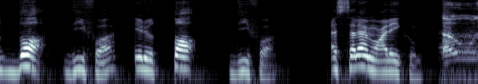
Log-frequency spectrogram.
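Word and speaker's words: ط: Et Ta, comme tu l'entends, est aussi un T emphatique. C'est pas comme la lettre T dans l'alphabet français. C'est un Ta. La même manière que l'on prononce le Da, le Ta, le son reste dans la bouche, avec la langue ayant un contact sur le palais.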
